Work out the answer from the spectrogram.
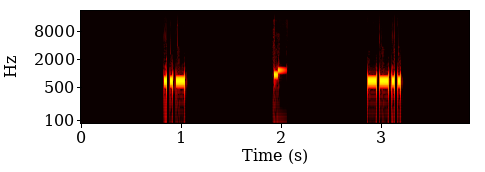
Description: Morse code, heard as a keyed tone, about 40 wpm, 700 Hz. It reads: U Z
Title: Single Letter-Number 40wpm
